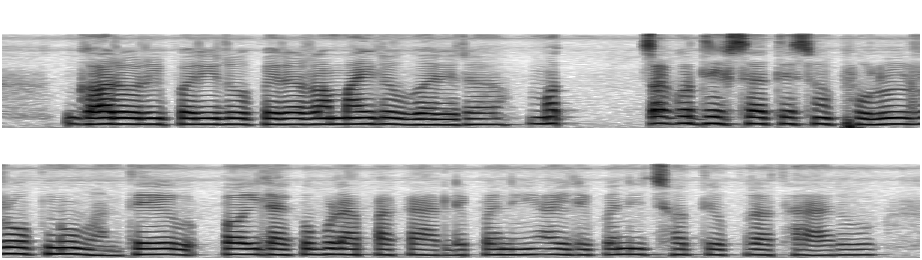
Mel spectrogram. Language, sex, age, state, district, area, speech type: Nepali, female, 45-60, West Bengal, Kalimpong, rural, spontaneous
